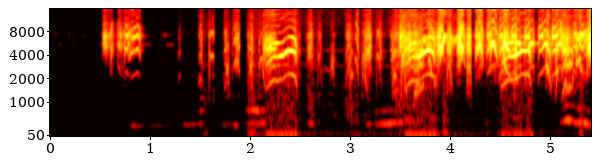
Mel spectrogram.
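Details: Crimson sunbird song used as a lure to make birds sing: starts with a brief high chirp burst, then dense, rapid, high-pitched twittering with rising and falling whistled notes that builds into a continuous chatter.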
